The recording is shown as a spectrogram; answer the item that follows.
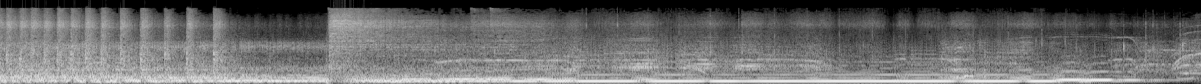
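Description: Live rock band with distorted electric guitar and a drum kit, loud and close on a phone recording: rapid drum hits at first, then a crash about three seconds in and a long held, ringing guitar chord with scattered drum hits, dying away near the end.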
